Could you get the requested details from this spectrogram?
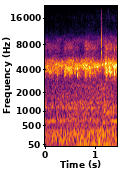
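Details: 1990 Audi V8 3.6 engine that has whistled for 3–4 months: a steady high-pitched squeal of constant pitch over a quiet engine, from a slipping belt.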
